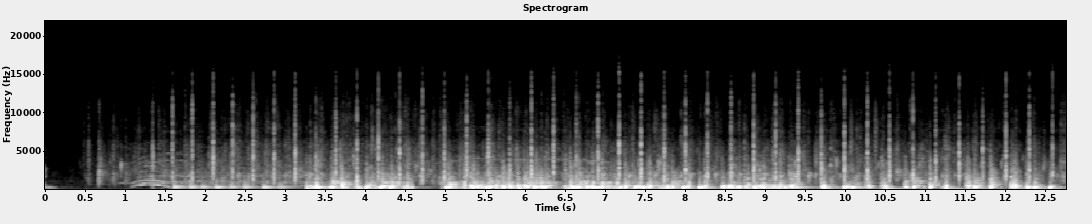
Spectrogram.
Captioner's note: applause and musical fanfare by the drum ensemble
